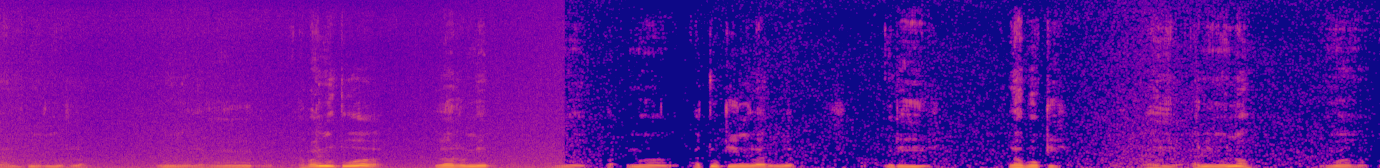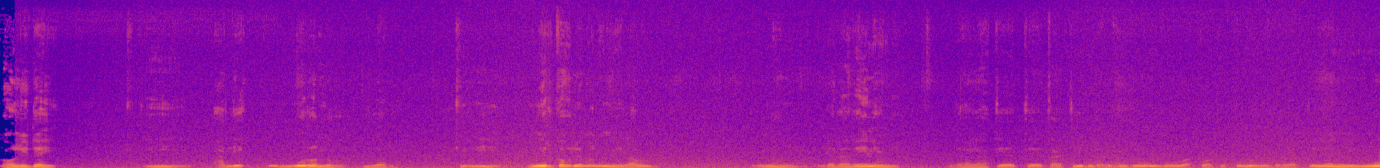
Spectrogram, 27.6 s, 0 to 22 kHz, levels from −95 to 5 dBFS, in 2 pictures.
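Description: From 5.65 to 13.96 s, overdone noise removal strips room noise into twinkling specks; a spectrogram shows scattered isolated bins.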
